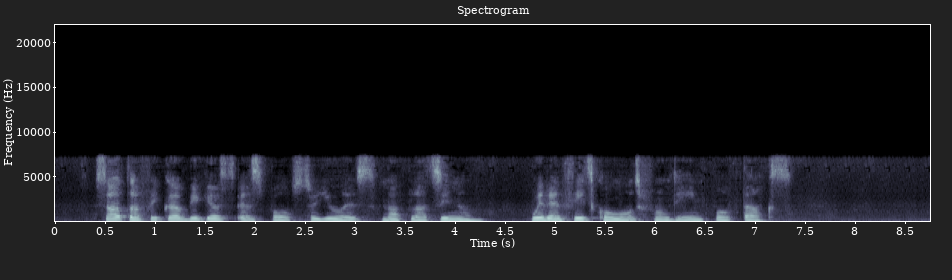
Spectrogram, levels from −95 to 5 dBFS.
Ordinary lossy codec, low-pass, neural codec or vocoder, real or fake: none; 7.2 kHz; codec, 16 kHz, 1.1 kbps, Voila-Tokenizer; fake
